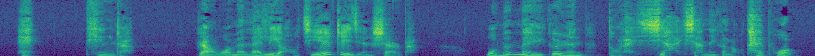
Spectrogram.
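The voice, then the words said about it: Whispered, quiet voice. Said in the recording (Chinese): “狮子小声说”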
